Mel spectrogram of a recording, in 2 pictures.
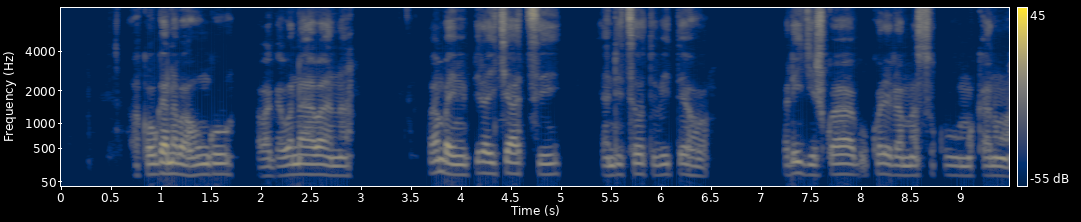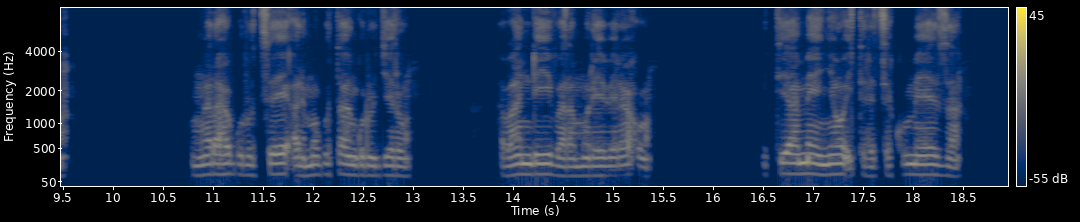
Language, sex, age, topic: Kinyarwanda, male, 25-35, health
